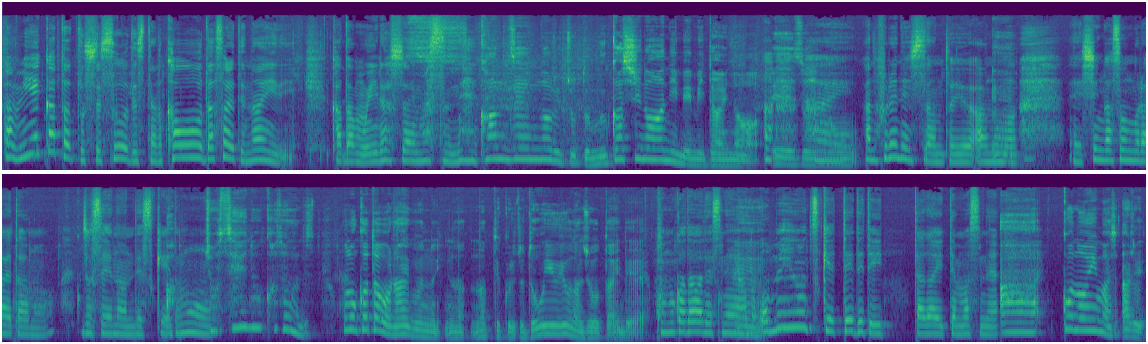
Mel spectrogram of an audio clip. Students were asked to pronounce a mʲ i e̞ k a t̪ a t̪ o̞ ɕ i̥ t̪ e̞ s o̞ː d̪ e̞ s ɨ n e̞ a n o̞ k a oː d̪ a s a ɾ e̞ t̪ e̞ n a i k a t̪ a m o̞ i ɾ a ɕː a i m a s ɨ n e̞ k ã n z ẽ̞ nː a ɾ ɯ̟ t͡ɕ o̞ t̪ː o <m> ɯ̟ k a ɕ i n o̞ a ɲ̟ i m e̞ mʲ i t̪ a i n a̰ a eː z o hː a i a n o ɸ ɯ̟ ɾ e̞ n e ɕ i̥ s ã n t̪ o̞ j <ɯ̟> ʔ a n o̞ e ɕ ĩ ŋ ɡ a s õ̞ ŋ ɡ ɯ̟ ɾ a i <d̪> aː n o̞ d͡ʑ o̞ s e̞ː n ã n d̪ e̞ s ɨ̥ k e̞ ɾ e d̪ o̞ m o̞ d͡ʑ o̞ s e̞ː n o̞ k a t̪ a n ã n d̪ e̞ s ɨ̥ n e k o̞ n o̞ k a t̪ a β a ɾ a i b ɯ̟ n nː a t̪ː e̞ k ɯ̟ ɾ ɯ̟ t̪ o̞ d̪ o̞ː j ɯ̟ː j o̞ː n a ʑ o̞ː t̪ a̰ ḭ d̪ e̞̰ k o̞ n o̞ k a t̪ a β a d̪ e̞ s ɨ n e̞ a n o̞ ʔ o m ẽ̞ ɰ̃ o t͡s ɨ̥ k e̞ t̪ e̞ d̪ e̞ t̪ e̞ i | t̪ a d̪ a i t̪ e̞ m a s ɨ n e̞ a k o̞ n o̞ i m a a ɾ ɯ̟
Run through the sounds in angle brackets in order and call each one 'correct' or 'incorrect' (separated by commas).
correct, incorrect, incorrect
